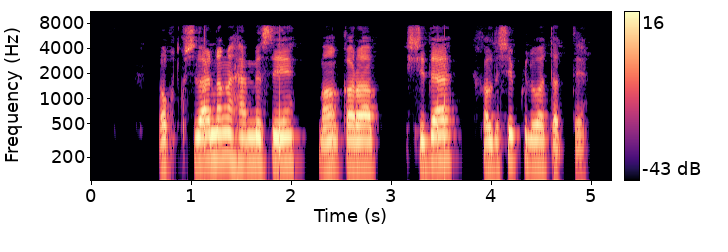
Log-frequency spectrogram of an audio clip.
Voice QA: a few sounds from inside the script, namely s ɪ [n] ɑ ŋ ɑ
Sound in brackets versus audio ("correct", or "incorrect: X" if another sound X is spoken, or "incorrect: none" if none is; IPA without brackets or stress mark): incorrect: m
